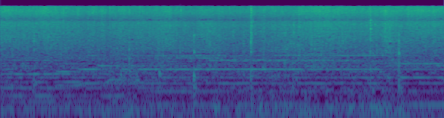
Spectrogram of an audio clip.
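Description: Fried rice sizzling as it is stirred and tossed with a wooden spatula in a stainless steel wok, with a few sharp clicks of the spatula against the pan. Background music with held notes plays throughout.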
